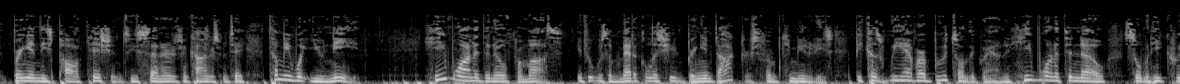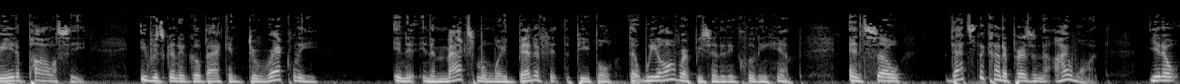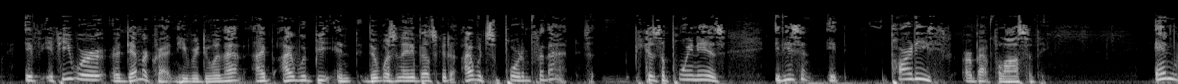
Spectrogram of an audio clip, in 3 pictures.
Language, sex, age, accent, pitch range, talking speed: English, male, 50-69, American, 125-170 Hz, 210 wpm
